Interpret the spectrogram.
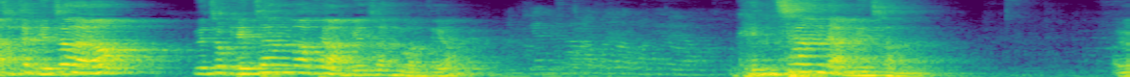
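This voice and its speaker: A man's voice: high voice, darkish tone. A young adult man, a youth pastor, giving a playful youth sermon and asking his audience questions. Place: church hall, heard from far off. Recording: very echoey hall from far off.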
